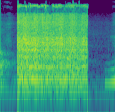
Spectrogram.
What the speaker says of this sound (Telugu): మిక్సీలో వేయాలి టొమాటో.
